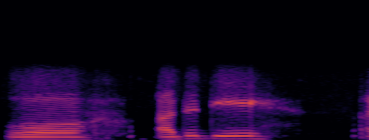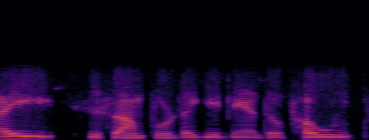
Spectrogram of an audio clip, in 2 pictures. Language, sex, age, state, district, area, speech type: Manipuri, male, 30-45, Manipur, Churachandpur, rural, conversation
